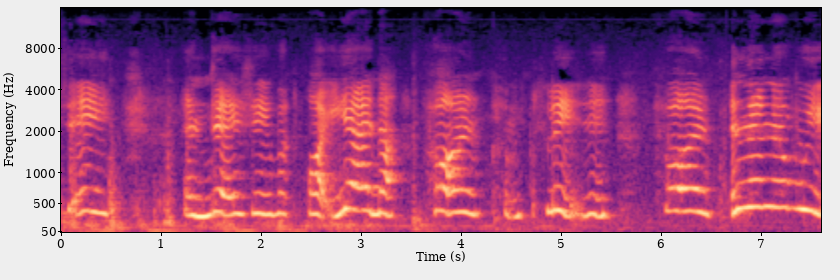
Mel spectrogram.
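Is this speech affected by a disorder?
Yes: cerebral palsy; not quadriplegic.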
